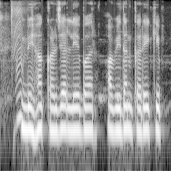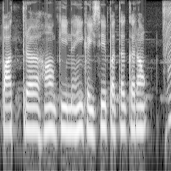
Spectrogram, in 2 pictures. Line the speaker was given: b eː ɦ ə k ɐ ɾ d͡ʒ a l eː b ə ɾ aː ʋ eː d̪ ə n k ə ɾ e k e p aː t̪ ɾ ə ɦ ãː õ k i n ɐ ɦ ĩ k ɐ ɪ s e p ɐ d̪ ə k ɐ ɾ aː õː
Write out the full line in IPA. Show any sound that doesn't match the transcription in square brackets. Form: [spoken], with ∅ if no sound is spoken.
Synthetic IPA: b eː ɦ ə k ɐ ɾ d͡ʒ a l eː b ə ɾ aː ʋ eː d̪ ə n k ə ɾ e k e p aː t̪ ɾ ə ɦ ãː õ k i n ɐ ɦ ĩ k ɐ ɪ s e p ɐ [t̪] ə k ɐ ɾ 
